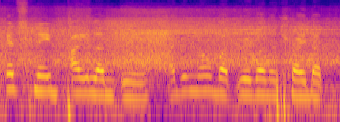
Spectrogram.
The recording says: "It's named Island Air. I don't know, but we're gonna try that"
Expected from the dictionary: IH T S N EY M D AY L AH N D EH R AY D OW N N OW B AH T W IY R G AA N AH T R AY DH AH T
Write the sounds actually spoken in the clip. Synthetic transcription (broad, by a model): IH T S N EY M AY L AH N D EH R AY D OW N N OW B AH T W IY R G AA N AH T R AY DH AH T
